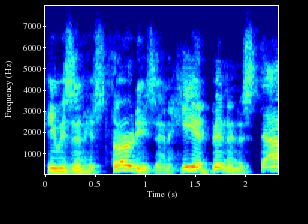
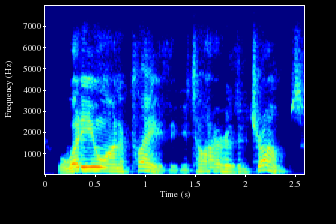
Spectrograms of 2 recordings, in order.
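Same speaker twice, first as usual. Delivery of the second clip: put-on fearful, nervous tone. Speaker recalls his father calling up from downstairs, imitating his nervous trepidation. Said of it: "he said with this trepidation in his voice".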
